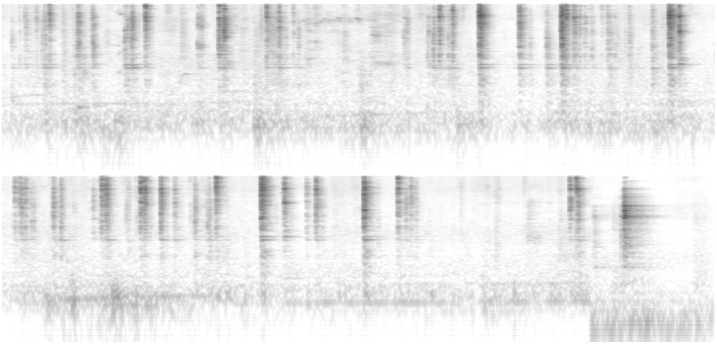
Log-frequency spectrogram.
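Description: Bolts being refitted to a vehicle's swivel hub, producing many quiet metallic ratchet clicks and taps that come in uneven bursts, close by and with no talking.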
